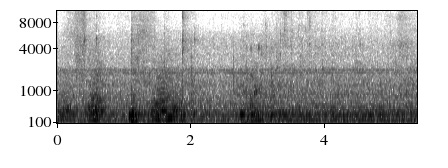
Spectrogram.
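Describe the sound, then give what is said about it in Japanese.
Hot water pours from a pot and bubbles, making a steady, rushing liquid noise with gurgling texture that stays fairly even throughout. “ポットからお湯がお湯がジョボボボボうわグツグツ言って”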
